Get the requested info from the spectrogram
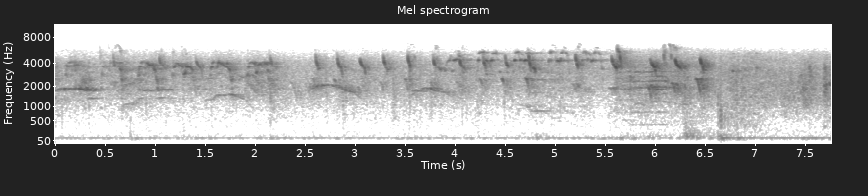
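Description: Faint jungle bird calls: many quick chirps and rising and falling whistles, thickest in the middle, over the steady low hum and hiss of an old film soundtrack.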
